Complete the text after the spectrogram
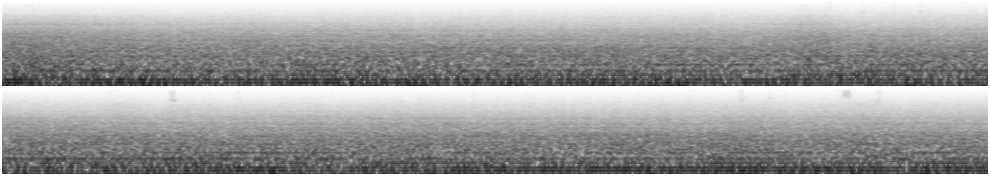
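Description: Tyres roll on a highway with a constant rush.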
